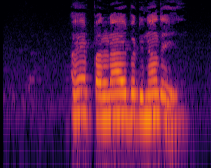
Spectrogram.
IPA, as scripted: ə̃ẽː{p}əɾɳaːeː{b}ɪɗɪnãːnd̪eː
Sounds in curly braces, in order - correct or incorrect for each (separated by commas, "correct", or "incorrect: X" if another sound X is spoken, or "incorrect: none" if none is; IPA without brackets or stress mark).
correct, correct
